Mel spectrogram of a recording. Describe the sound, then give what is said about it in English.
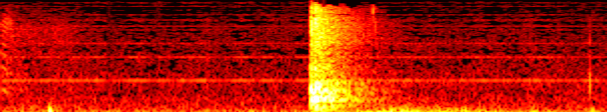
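A hand hits a clipboard, one sharp, crisp slap landing midway through an otherwise quiet stretch and fading quickly. “That was the sound of me hitting my clipboard that's in front of me”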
